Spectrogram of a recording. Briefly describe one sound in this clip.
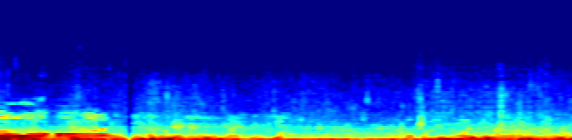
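A paddle dips and swishes through water.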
